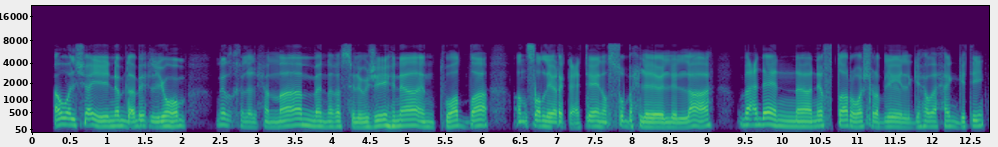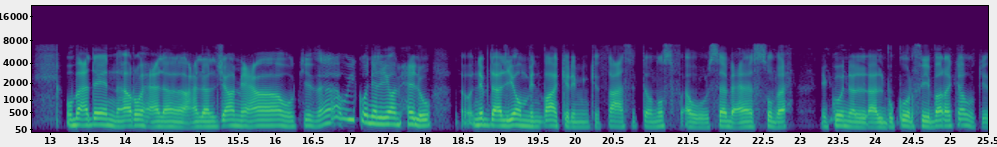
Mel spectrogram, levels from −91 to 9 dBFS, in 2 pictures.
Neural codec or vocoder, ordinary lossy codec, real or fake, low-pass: none; none; real; 7.2 kHz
